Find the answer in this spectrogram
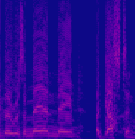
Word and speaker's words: Augustine: was a man named Augustine, right? Augustine of Hippo. Same spelling, different pronunciation. Augustine is the old one. Augustine is the slightly less old one.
